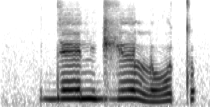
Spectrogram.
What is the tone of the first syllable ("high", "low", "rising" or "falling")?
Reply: high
